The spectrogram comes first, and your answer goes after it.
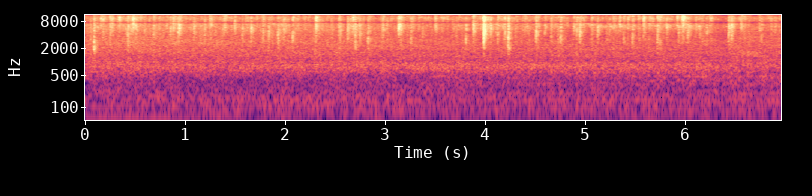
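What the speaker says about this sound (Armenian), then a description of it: "Անդադար անձրև է գալիս" Heavy, unceasing rain pours down at night, a dense, even hiss of drops hitting surfaces with occasional sharper taps, constant from start to finish.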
